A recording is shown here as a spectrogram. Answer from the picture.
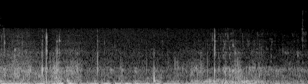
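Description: Muffled underwater ambience with a constant low rumble, sloshing water movement and scattered bubbly clicks and knocks, recorded close by a small submerged camera, with no voices.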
